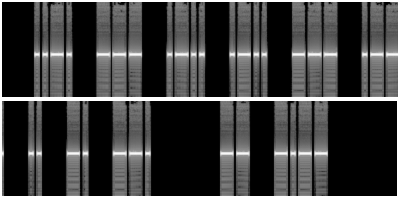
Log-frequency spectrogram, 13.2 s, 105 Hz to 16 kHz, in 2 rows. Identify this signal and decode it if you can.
Morse code, heard as a keyed tone, about 18 wpm, spaced as for 12 wpm, 1000 Hz. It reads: FOLLOWING MY
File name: qotdfiles / 12wpm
